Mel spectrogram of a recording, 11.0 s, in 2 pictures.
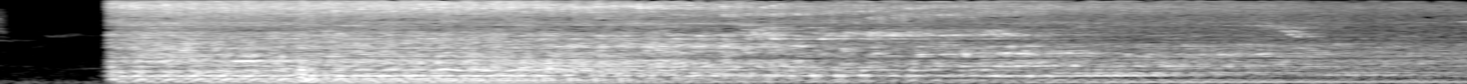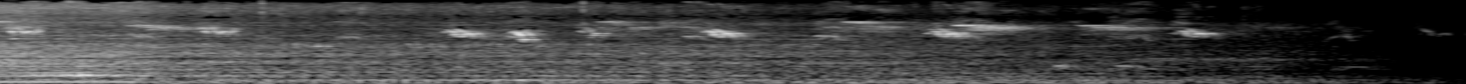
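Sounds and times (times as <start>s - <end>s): birds chirping: 0.0s - 11.0s
car engine driving away: 0.4s - 9.2s.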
